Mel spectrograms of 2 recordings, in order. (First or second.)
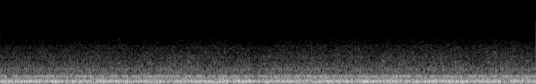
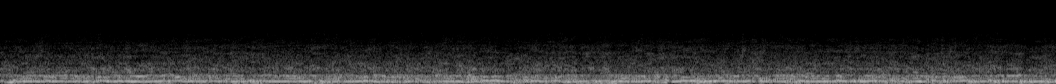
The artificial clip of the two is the second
